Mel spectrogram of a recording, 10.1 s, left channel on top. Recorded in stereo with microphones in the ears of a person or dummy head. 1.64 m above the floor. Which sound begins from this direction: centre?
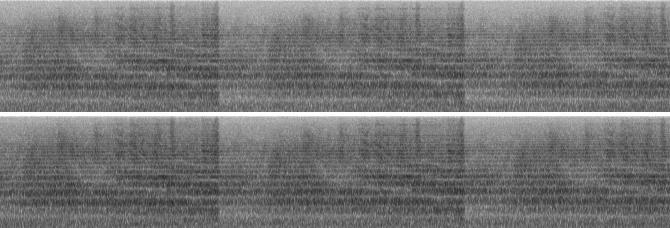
An aircraft, at 0.0 s.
